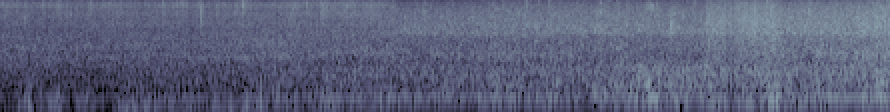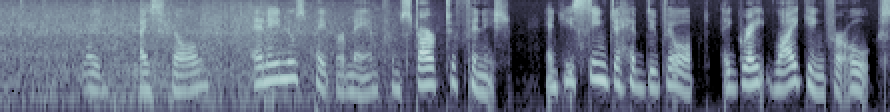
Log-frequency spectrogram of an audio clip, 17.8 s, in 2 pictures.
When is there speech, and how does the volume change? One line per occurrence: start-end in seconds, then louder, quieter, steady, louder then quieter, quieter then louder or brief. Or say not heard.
9.7-17.7 steady.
